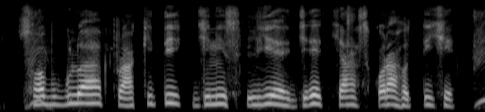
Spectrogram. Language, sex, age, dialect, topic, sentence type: Bengali, male, 18-24, Western, agriculture, statement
